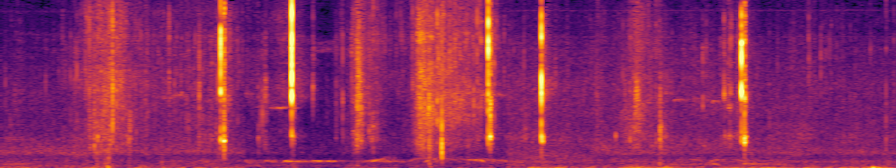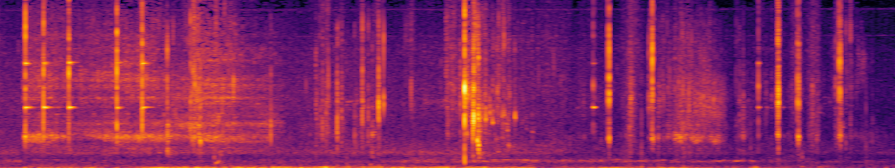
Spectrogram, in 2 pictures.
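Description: A fishing reel clicks and rattles as it is handled close by.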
